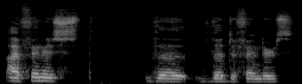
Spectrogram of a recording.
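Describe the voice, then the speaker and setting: Young man chatting casually, halting restarts. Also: medium pitch. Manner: relaxed, halting, with frequent restarts. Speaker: podcast co-host. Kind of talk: casual chat.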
